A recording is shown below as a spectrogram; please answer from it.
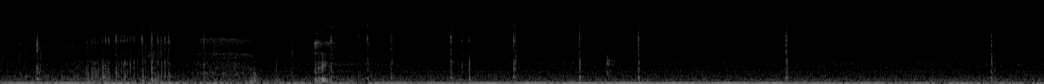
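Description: A steady low hum, with scattered sharp clicks and ticks throughout and some rustling noise between about one and three seconds in.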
